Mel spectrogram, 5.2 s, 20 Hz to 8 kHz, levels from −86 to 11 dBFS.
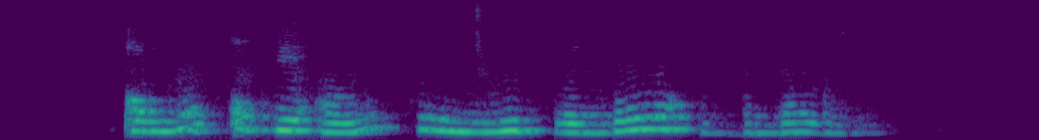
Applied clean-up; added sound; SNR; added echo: neural mask model DeepFilterNet 3.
